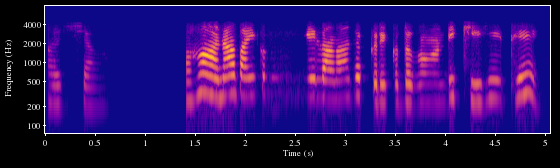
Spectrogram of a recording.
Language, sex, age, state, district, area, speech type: Dogri, female, 30-45, Jammu and Kashmir, Reasi, rural, conversation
